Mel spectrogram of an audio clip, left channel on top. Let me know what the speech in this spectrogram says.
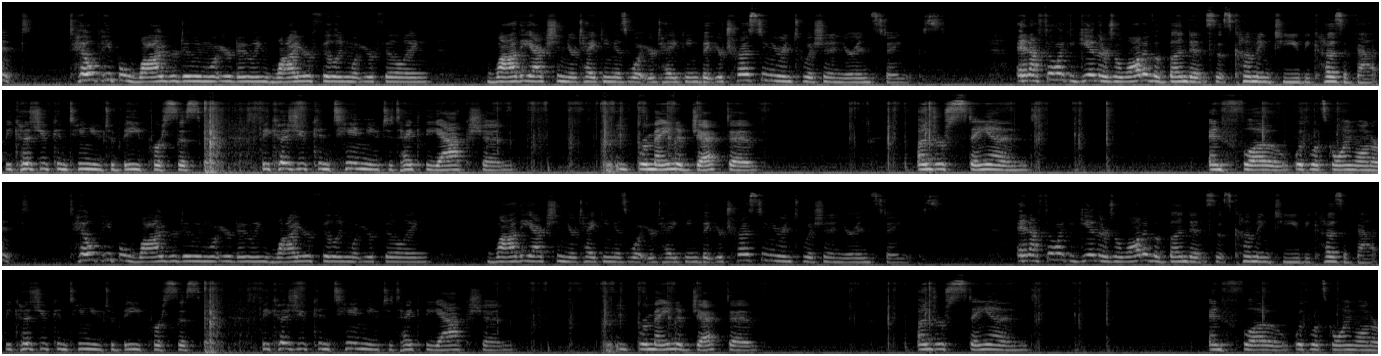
tell people why you're doing what you're doing, why you're feeling what you're feeling, why the action you're taking is what you're taking, but you're trusting your intuition and your instincts. And I feel like, again, there's a lot of abundance that's coming to you because of that, because you continue to be persistent, because you continue to take the action, remain objective, understand and flow with what's going on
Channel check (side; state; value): right; quieter; 7.5 dB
